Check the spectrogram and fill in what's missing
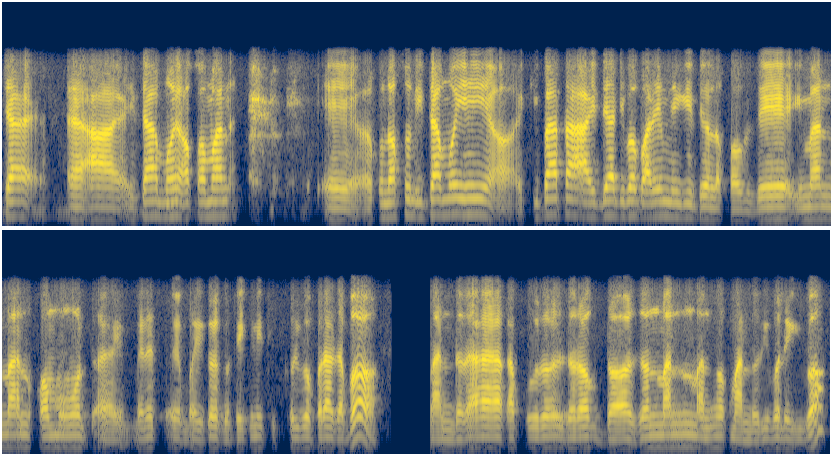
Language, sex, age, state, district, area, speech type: Assamese, male, 45-60, Assam, Nalbari, rural, conversation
